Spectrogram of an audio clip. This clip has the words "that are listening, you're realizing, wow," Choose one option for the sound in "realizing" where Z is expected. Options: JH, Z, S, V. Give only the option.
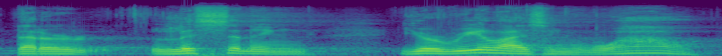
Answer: Z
